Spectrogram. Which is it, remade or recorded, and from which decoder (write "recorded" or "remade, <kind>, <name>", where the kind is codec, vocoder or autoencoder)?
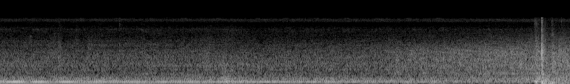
recorded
